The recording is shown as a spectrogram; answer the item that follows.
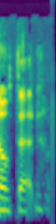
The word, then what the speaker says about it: NOTD: Men jag älskar er merch för då står det noted och under inom parentes, ja, pronounced, pronounced noted.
